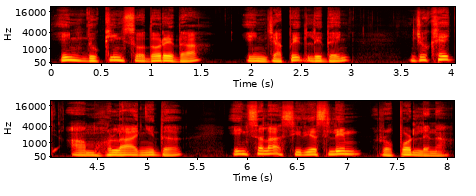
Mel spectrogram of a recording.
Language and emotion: Santali, sad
